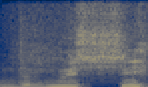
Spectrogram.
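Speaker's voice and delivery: machine said in a sci-fi film manner. Showing how to say machine the Matrix way: Matrix-style way of saying machine. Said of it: "In the Matrixy way".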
